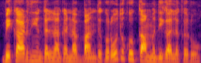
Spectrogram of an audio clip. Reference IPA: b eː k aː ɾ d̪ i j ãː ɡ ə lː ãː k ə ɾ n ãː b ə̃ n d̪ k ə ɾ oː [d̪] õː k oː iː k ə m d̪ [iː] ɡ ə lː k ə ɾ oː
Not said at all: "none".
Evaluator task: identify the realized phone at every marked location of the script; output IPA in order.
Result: t̪, iː

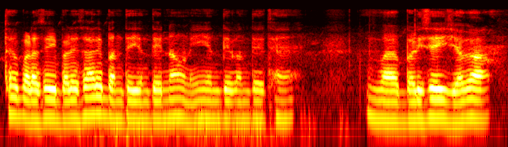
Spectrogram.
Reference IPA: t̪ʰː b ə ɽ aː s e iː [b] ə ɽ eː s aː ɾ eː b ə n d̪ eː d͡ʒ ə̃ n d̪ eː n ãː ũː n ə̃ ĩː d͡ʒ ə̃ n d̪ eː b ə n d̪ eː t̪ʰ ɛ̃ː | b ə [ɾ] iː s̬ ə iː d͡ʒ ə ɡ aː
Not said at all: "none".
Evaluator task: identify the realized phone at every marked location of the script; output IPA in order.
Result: b, ɽ

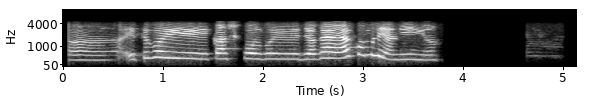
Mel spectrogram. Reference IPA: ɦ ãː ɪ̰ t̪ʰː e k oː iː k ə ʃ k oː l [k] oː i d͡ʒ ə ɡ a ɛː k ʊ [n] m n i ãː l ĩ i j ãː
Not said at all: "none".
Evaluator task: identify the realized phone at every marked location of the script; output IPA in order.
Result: k, none

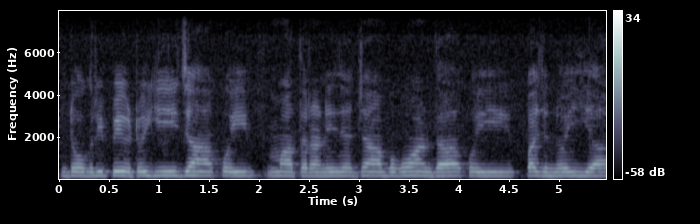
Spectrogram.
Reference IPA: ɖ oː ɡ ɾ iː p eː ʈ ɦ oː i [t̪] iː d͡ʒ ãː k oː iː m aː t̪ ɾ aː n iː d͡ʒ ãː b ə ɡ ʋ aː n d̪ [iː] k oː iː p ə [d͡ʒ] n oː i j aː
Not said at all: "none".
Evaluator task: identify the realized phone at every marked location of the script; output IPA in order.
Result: none, aː, d͡ʒ

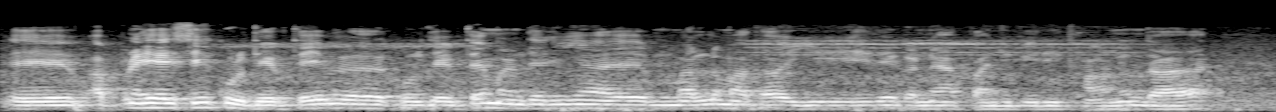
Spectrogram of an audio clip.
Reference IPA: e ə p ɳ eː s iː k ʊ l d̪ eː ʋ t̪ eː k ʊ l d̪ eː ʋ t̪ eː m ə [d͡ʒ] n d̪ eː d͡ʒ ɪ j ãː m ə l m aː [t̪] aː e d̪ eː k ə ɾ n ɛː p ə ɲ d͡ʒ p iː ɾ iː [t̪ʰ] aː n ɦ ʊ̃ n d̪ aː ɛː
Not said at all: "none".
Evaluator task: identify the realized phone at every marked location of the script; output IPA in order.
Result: none, t̪, t̪ʰ

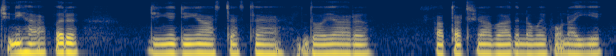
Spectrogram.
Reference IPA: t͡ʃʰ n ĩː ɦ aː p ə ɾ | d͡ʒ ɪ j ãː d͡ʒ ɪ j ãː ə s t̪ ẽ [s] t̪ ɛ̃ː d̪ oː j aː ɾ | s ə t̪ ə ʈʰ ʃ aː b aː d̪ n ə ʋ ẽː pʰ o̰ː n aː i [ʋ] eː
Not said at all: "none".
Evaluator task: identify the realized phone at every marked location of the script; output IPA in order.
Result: s, none

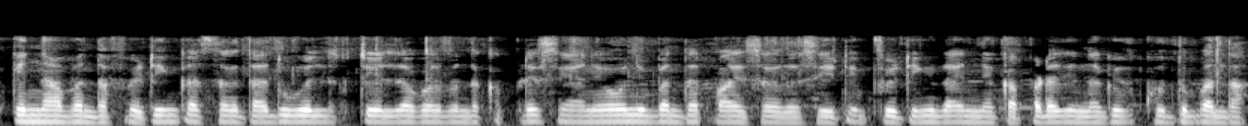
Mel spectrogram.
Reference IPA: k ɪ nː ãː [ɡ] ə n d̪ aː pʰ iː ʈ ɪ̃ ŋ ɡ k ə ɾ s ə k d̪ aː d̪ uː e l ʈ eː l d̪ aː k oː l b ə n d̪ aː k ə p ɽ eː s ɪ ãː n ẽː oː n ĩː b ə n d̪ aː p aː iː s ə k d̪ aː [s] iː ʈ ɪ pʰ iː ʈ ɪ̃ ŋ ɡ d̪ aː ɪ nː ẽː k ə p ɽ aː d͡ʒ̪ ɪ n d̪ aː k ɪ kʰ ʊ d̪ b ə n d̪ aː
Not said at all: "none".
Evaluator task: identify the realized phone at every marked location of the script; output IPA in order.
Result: b, s

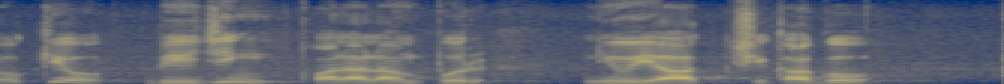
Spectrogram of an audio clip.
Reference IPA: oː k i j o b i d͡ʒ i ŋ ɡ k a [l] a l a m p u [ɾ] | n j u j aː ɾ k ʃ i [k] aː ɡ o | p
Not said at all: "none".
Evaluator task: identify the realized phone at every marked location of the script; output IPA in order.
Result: l, ɾ, k

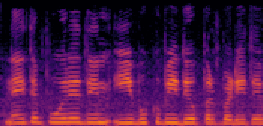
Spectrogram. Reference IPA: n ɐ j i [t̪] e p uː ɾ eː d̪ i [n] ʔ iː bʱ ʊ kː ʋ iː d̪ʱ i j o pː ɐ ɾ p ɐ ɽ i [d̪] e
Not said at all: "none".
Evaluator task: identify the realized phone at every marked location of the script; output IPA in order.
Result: t̪, n, t̪

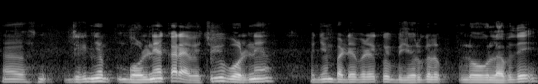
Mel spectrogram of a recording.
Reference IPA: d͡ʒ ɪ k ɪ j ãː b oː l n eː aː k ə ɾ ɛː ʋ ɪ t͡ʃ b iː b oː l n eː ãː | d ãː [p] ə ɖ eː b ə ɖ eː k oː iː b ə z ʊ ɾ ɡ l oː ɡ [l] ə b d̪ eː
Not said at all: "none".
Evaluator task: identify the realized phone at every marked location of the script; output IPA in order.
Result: b, l

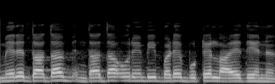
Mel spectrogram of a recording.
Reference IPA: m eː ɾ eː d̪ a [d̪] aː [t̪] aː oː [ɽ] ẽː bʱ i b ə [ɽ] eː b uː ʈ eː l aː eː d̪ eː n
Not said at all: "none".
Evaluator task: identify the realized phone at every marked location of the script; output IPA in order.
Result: d̪, d̪, ɾ, ɽ

